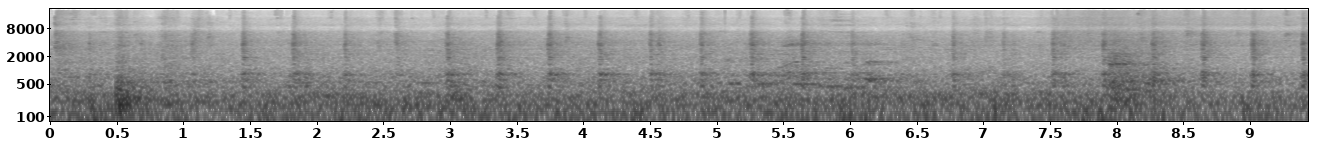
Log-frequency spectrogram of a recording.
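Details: Kdk M60SG ceiling fan running with steady ticks and clacks, roughly two to three a second, from bad bearings.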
